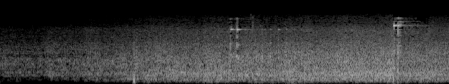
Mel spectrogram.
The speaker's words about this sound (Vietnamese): Đến nghe pháp lại thì các ngài lại còn muốn hoan hỉ, cho nên mưa tí cho mát. Nhưng mà thôi, mát đủ rồi, vừa vừa thôi.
